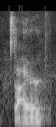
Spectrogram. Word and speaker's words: Cyre: So it's definitely not pronounced Cry. We got to figure out how to say this. It's C-Y-R-E. Cyrie? – Not. – Kyrie. – C-Y-R-E. – Siri. – Siri? – Sire. – All right. So we're going to call it Sire, which is known as the crown jewel of Galifar, the country.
